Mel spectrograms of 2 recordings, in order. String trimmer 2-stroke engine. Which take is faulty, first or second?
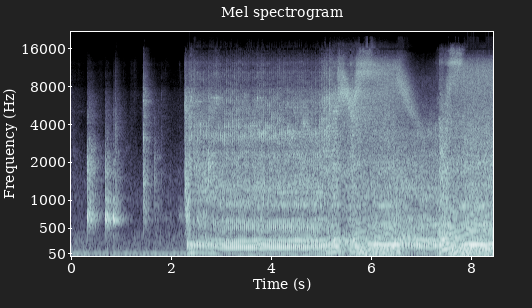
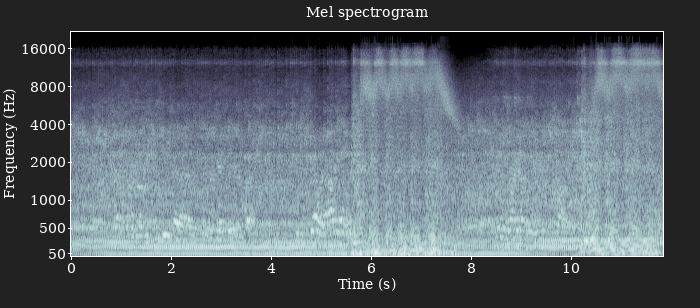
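second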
